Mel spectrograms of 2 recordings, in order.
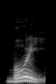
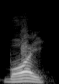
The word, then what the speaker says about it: boi: o ditongo é fechado boi pronunciamos boi não boy regra das oxítonas palavras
